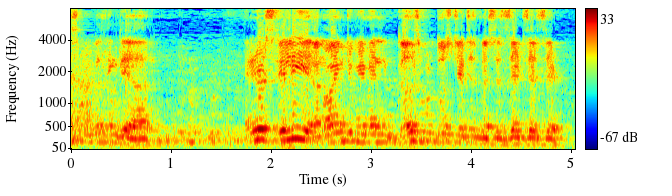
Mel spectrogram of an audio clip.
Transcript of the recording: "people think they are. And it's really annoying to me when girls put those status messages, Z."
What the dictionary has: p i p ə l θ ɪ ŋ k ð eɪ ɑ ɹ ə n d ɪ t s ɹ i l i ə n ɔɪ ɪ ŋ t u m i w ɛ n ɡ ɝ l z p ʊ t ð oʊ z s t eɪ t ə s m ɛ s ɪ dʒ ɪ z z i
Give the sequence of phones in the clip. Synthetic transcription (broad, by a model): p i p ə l t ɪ ŋ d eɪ ɑ ɹ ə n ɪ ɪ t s ɹ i l i ə n ɔɪ ɪ ŋ t u m i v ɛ n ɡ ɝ l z p ʊ t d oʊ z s t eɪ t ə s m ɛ s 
